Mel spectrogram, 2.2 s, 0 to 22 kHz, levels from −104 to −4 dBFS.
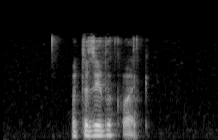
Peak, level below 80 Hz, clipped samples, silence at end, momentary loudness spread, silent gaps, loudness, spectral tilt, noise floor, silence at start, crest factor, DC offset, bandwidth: -14 dBFS; -70 dBFS; under 0.1%; 0.8 s; 23 LU; none; -32 LUFS; -5.5 dB/octave; -86 dBFS; 0.7 s; 22 dB; under 0.1%; 8 kHz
